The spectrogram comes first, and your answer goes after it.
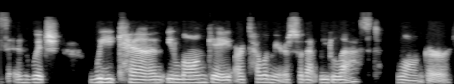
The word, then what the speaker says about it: telomeres: So telomeres, which are spelled Telomeres, pronounced telomeres.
